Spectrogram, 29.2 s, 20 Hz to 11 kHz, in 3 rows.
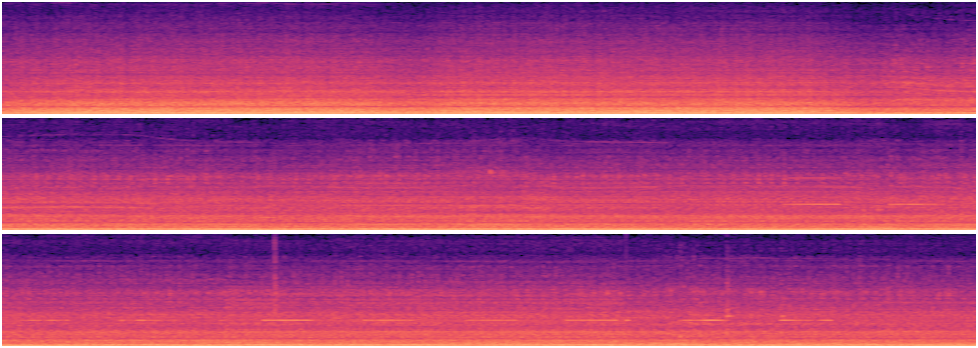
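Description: A TYM T654 compact tractor's diesel engine running, heard up close from the tractor. It works harder for the first eight seconds or so, then settles to a lower, steady run while the loader's hay spear picks up a round bale.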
